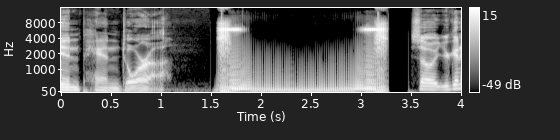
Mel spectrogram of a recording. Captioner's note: buzzing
